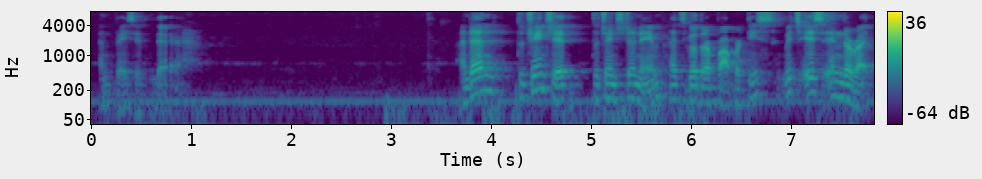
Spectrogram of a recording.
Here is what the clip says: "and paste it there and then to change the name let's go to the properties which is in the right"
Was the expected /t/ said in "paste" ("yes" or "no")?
no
